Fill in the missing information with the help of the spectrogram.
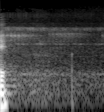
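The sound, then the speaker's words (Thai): A steady, high-pitched drone of crickets and cicadas trilling continuously at night, faint and even throughout, after a brief low thump at the very start. “จิกหลีดจักจันเลไลร้องในยามค่ำคืน แต่เมื่อใจสงบเงียบซะแล้ว เสียงสรรพสัตว์ทั้งหลายก็ยิ่งเสียงดัง”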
